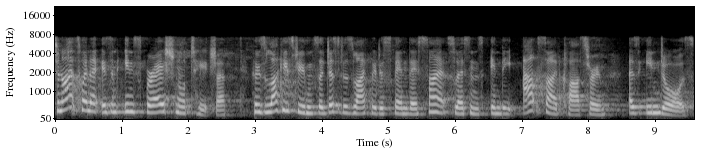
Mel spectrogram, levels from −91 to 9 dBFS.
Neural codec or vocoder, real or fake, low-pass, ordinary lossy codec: codec, 16 kHz, 4 kbps, FreqCodec, larger model; fake; 7.2 kHz; Opus, 64 kbps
